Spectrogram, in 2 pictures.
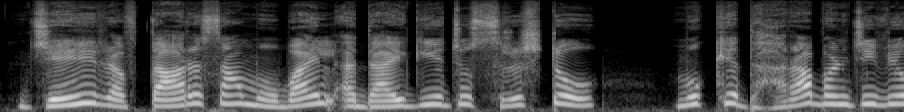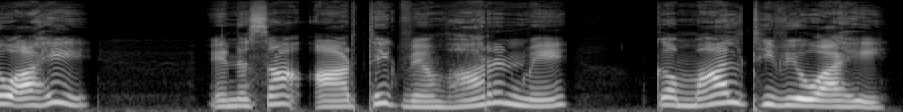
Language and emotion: Sindhi, surprised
